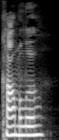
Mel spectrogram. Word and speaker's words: Kamala: Kamala. – Say it right. – Kamala and Jill.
